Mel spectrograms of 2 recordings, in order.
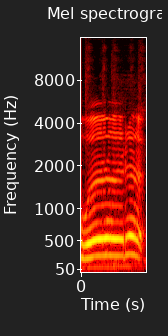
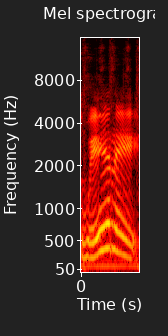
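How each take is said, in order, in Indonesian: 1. Kedua vokal itu bunyi eu Sunda. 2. Kedua vokal itu bunyi e biasa. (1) "Jadi mah weureu gitu nya" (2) "Sanes were nya nah, atau were kan hese"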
